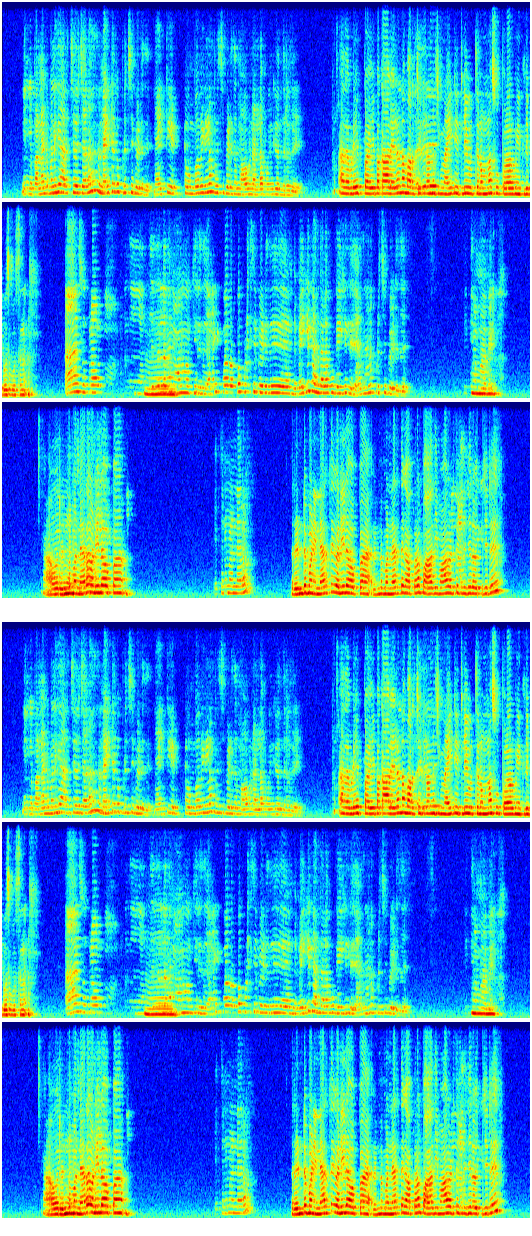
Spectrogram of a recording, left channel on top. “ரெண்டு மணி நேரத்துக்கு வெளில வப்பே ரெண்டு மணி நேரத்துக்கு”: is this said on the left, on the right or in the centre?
Centre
